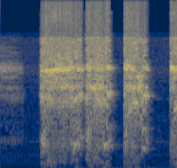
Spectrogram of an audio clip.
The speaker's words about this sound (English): Also, would you like to hear my cough? I thought you'd be interested. Hang on.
